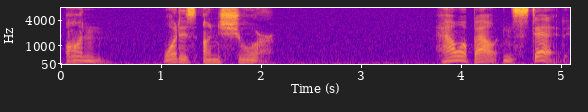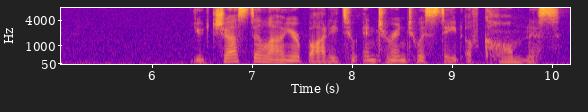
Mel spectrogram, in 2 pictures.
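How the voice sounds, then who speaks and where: A man speaking in a gentle, soothing and reassuring way, guiding relaxation in an ASMR style with pauses between short phrases. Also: medium pitch, big pitch swings. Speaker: ASMR sleep-aid performer.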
